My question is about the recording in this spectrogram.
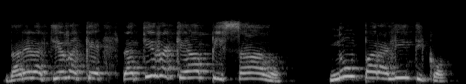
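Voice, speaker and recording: A woman's voice: high voice, big pitch swings, a little slow, a little mellow, lo-fi sound. A woman giving a Bible teaching, firing rhetorical questions at her listeners.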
